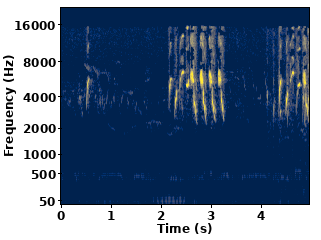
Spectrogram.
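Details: European goldfinch song played to motivate captive goldfinches to sing: short bursts of quick high twittering notes after a quiet start, over a steady low hum.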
